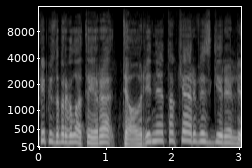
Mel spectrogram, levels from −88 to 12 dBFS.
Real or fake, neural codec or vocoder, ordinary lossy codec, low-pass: fake; vocoder, 44.1 kHz, 128 mel bands every 512 samples, BigVGAN v2; AAC, 96 kbps; 14.4 kHz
